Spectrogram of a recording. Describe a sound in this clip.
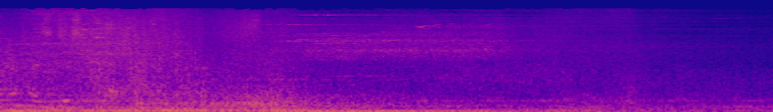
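A victory fanfare swells with a deep booming hit.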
